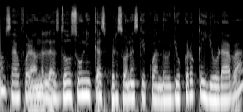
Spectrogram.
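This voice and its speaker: With a medium pitch, a woman talks in a dark, mellow tone. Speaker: criminal lawyer, former public prosecutor. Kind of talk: interview.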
